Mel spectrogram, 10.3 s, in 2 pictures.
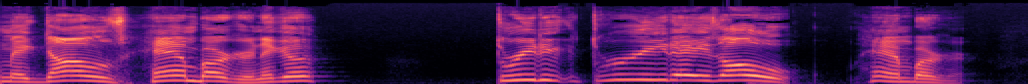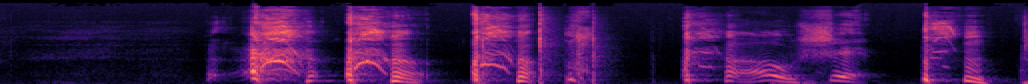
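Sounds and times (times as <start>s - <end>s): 
speech: 0.0s - 1.7s, 2.5s - 4.9s, 6.4s - 8.2s, 8.8s - 10.2s
man coughing: 6.2s - 10.2s.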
